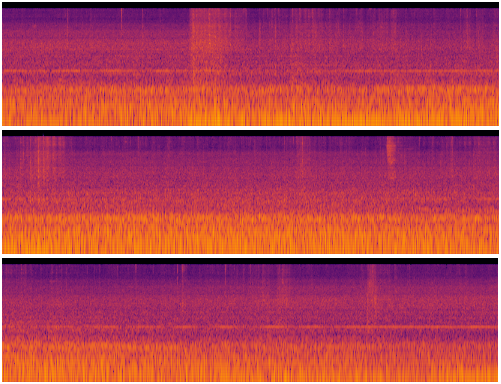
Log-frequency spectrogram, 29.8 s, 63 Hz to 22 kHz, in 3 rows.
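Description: Cabin noise of a Boeing 787-10 rolling on the ground after landing: a steady low rumble with a thin steady whine over it and a few short knocks spread through it.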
